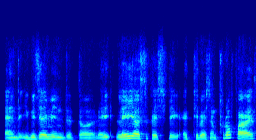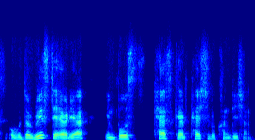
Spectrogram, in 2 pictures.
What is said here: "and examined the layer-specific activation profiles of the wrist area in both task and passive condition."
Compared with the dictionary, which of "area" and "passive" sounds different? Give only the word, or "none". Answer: passive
